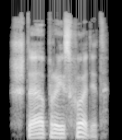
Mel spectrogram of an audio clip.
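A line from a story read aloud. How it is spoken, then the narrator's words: Repeated mutter. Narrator (Russian): Уже как минимум в третий раз пробормотал Систранг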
